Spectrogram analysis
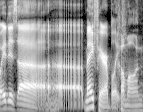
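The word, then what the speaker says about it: CMON: So it's a hard C. So it should be come on, not Simon.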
